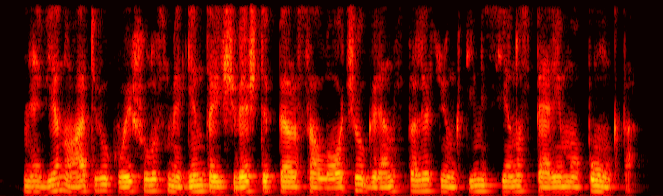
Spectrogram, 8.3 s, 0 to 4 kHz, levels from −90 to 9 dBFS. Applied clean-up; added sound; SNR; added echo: none; none; none; reverberation time 0.2 s.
